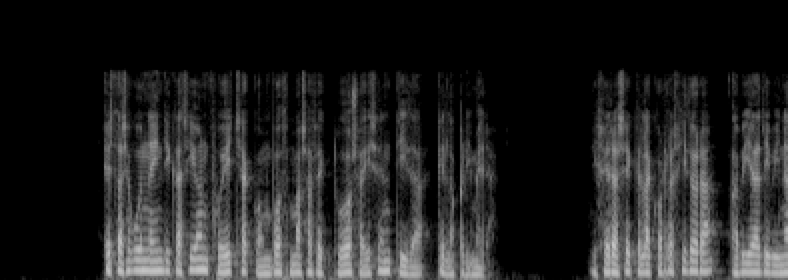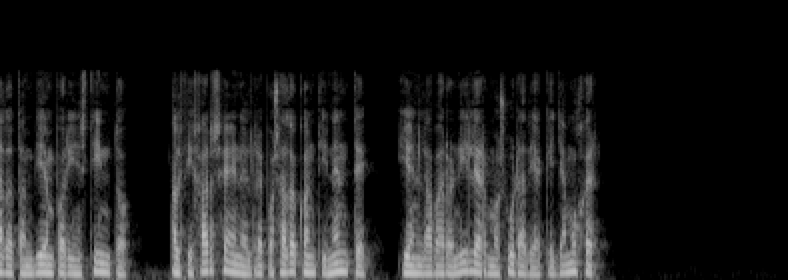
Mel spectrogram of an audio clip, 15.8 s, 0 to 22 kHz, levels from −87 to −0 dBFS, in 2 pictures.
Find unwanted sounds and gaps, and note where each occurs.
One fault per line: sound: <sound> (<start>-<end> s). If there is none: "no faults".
no faults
